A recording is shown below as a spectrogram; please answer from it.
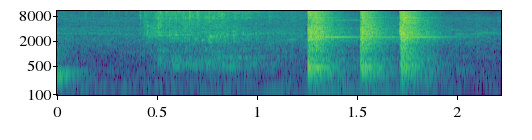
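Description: Water is poured into a cooking pot while making chickpea kurma, with a soft trickle and then three close, loud splashing pours in quick succession.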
